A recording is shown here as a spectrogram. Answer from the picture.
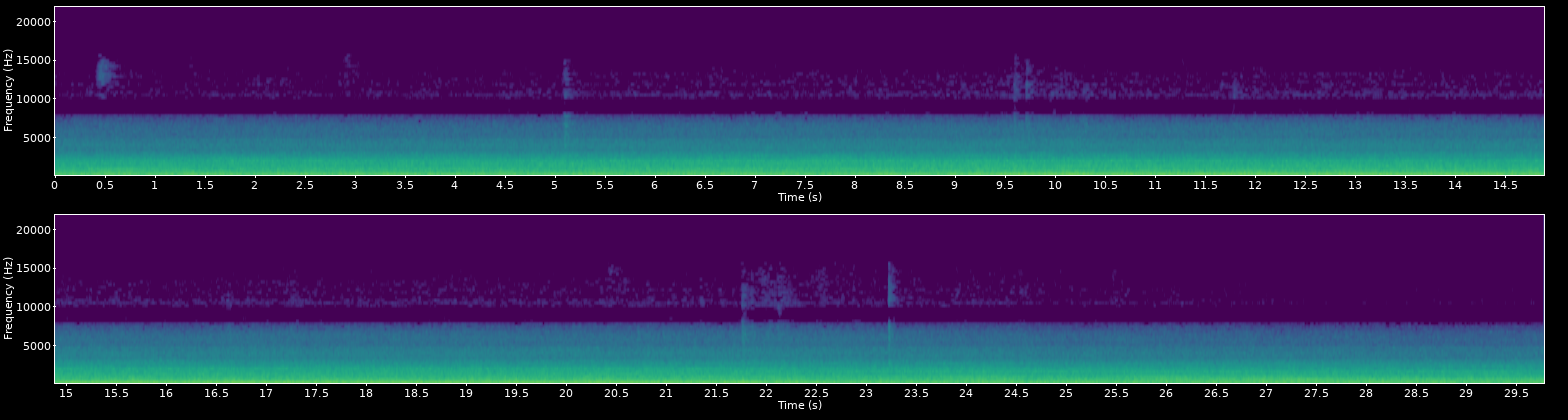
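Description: A Kintetsu electric train with GTO-inverter traction equipment, running at a steady speed and heard from inside the car: a steady rumble of wheels on the rails, with a constant hum.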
